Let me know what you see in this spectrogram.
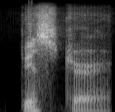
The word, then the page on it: bestir: American English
